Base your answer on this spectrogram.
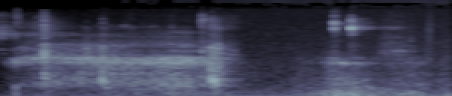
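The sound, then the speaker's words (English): A few faint, sharp mouse clicks on a binoculars icon in Photoshop Elements Organizer, short dry ticks spaced irregularly over a low steady hiss. “So I'm going to uncheck it and click on this binoculars icon to turn off watch folders.”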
